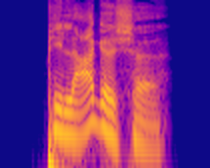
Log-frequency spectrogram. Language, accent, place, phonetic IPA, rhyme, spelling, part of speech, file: German, Germany, Berlin, [peˈlaːɡɪʃə], -aːɡɪʃə, pelagische, adjective, De-pelagische.ogg
- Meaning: inflection of pelagisch: 1. strong/mixed nominative/accusative feminine singular 2. strong nominative/accusative plural 3. weak nominative all-gender singular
